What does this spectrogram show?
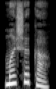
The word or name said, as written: ಮುಷ್ಕ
